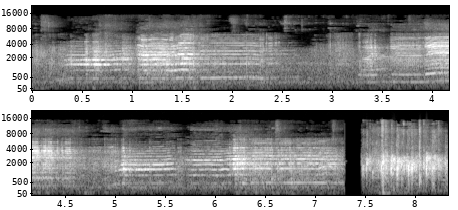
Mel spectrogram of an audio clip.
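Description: Children sing together.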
